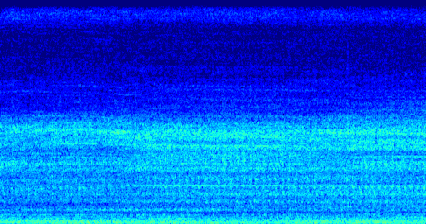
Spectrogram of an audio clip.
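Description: Handheld electric drill running steadily at constant speed, driving a screw into the sheet-metal casing of an electric heater.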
